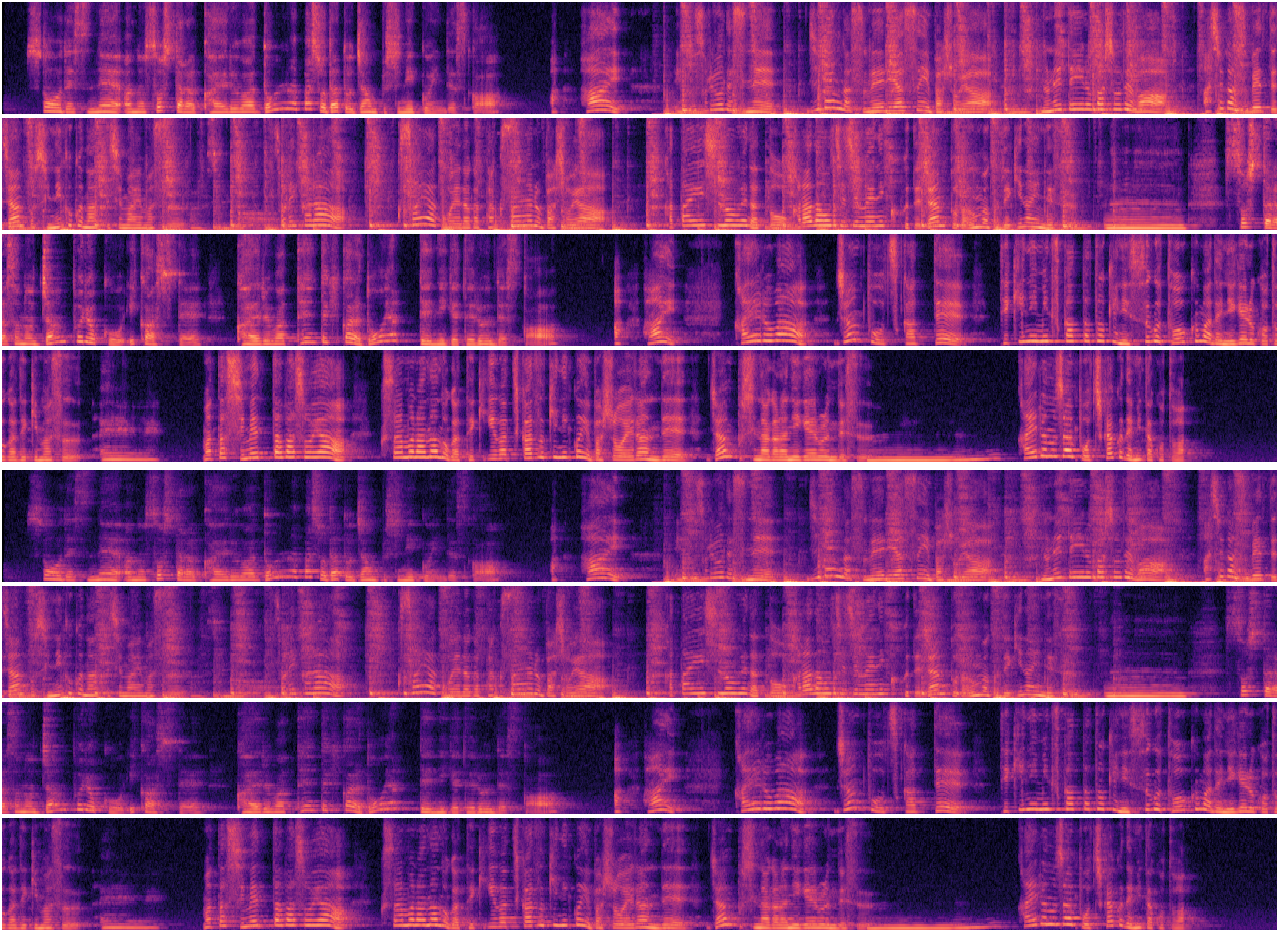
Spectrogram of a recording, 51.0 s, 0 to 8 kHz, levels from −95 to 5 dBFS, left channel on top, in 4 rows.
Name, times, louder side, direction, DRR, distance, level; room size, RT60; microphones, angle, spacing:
voice 1, 0.2-5.0 10.1-10.3 14.6-15.5 23.8-27.5 27.8-31.1 39.2-39.8 46.9-48.3, left 4 dB, 65° left, 0.6 m, -24 dB
voice 2, 5.5-6.2 6.7-7.7 8.0-9.9 10.4-11.7 12.0-14.6 15.5-16.2 16.7-18.8 19.4-23.5 31.6-33.6 33.8-35.1 35.5-39.0 40.3-41.7 42.0-46.9 48.4-50.1, left 3 dB, 25° left, 0.7 m, -22 dB
sound 1, 6.5-23.9, left 1 dB, 85° left, 2.1 m, -23 dB
11.0 x 7.6 x 9.4 m
head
